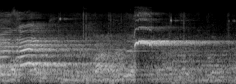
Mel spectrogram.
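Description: A shout at the start, then a referee's whistle: one long, steady, high blast that starts suddenly a little past halfway and holds, stopping the wrestling bout.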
